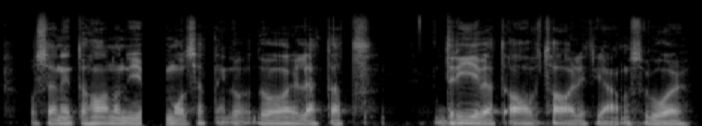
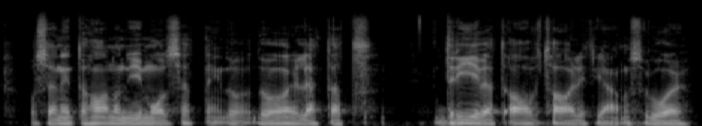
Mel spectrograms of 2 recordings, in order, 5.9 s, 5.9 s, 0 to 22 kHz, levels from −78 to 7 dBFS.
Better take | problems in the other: second | audio freezing; at 1 s

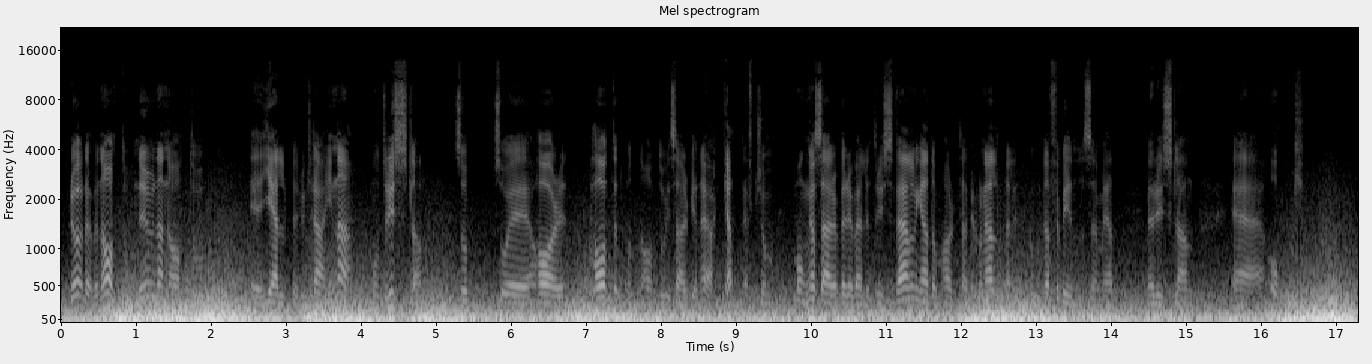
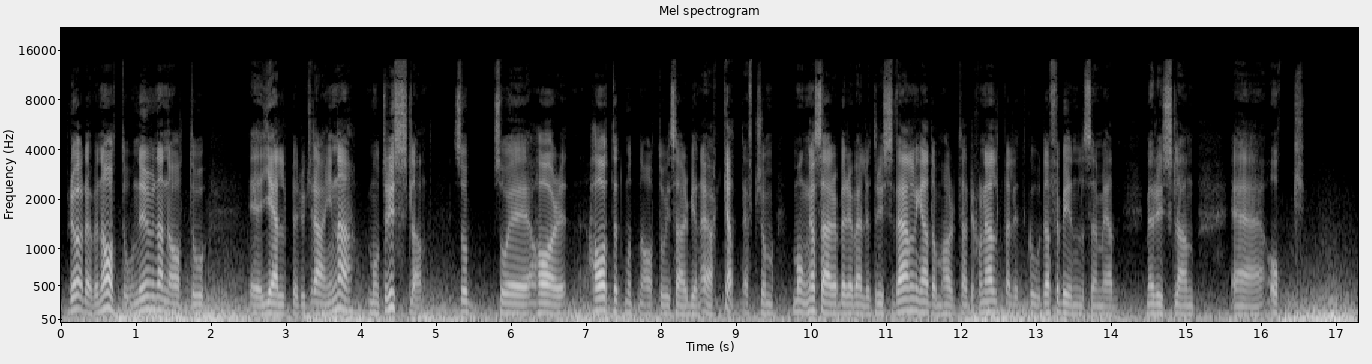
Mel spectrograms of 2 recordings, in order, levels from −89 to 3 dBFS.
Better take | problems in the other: second | wind noise on the microphone; heavy; 1 dB above the speech; occasional gusts in the second

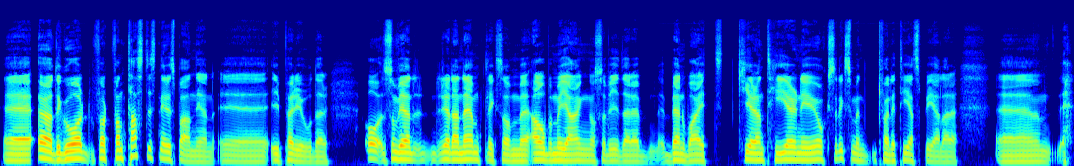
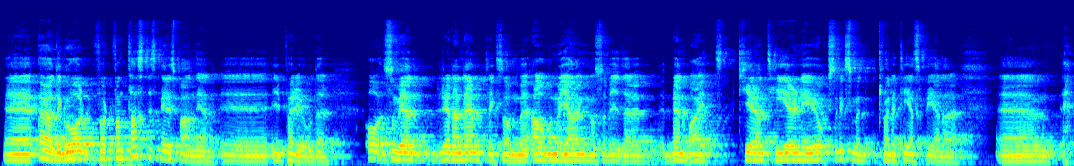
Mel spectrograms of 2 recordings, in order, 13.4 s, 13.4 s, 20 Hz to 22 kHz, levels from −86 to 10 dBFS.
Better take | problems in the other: first | room echo; slight; dies away in 0.8 s // off-mic speech; far

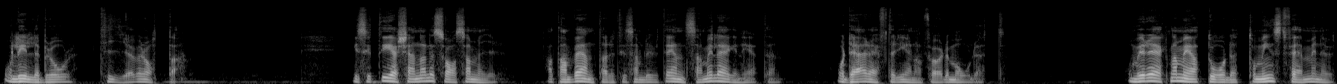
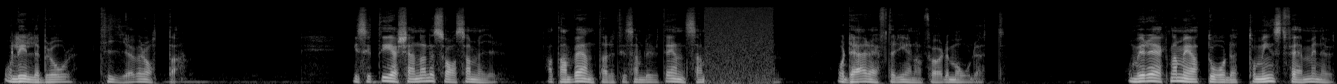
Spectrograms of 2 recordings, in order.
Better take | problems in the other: first | audio cutting out; filled with static; at 7 s for 0.5 s

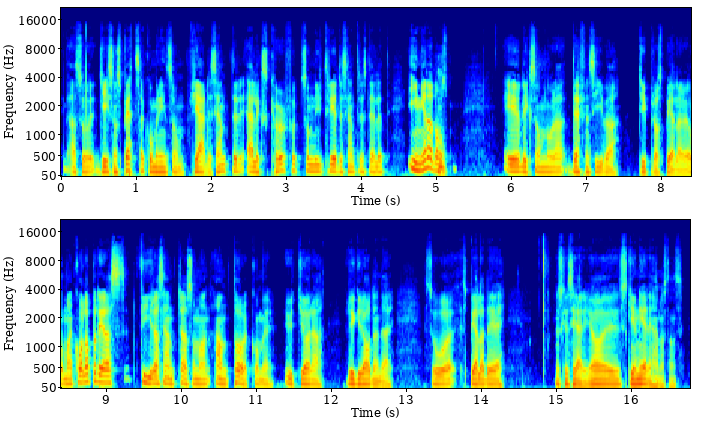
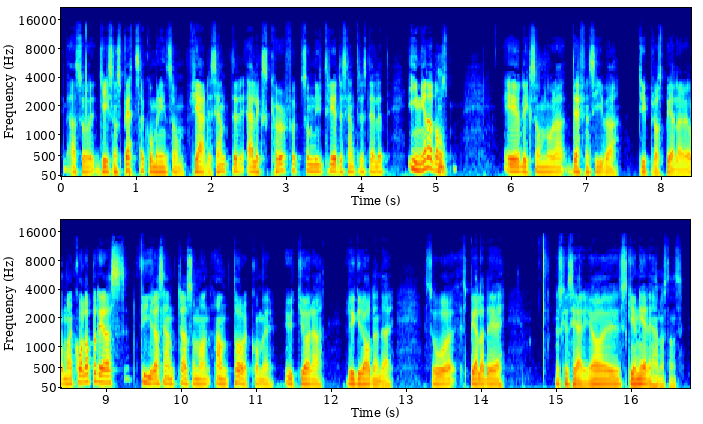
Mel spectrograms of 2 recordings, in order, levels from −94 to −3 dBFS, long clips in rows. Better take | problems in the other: neither | none

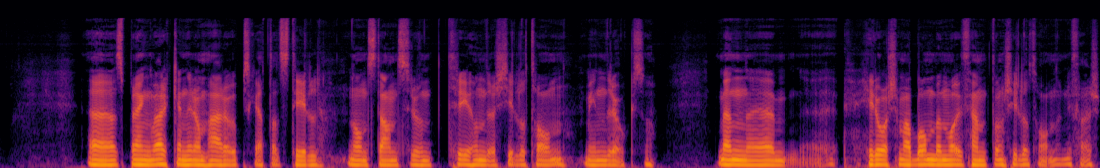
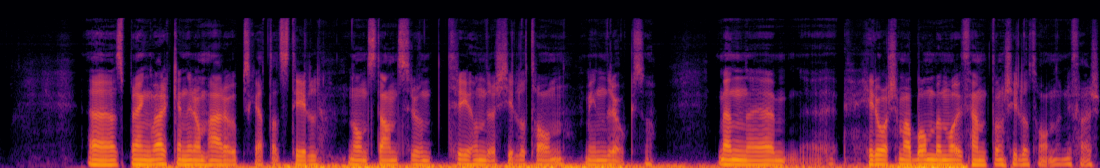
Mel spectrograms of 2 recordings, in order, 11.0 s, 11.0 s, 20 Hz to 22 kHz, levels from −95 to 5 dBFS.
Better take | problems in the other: first | low rumble; faint; from 1.5 to 9.5 s; 25 dB below the speech

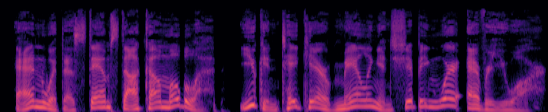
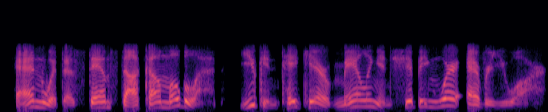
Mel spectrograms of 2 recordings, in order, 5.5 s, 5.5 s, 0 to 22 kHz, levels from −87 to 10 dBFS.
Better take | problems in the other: first | phone-call audio

